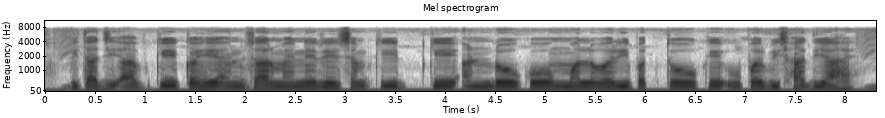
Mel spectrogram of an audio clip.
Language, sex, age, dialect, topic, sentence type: Hindi, male, 18-24, Hindustani Malvi Khadi Boli, agriculture, statement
